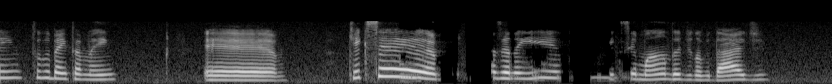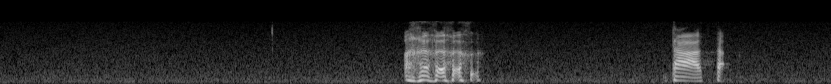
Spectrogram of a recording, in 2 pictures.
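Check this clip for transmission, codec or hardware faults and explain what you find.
Two faults from an echo-cancelled call affect the speech between 3.99 and 6.38 s. The nothing-above-8 kHz band limit of the call's microphone processing is present too.

Other side's voice leaking through: From 3.99 to 4.22 s a faint second voice sits about 30 dB below the talker, returning louder, about 20 dB down, from 5.96 to 6.27 s. The likely cause is loudspeaker playback that the echo canceller left in the microphone signal.

Speech suppressed in double talk: From 4.37 to 5.63 s the talker's voice dips and breaks up in pieces, totalling roughly 0.7 s and dropping by around 40 dB at worst. A milder dip of about 10 dB follows from 6.08 to 6.38 s. This is likely the canceller turning everything down when both sides spoke at once.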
